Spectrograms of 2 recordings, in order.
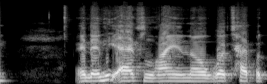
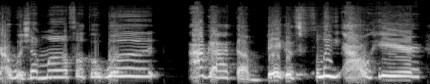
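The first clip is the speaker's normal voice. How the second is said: pitched-up cocky brag, lightly voiced; mock boastful husband; 13 semitones higher than usual. Husband brushing off wife's warning, mock cocky high brag. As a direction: puff up like a bragging old sea lord.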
